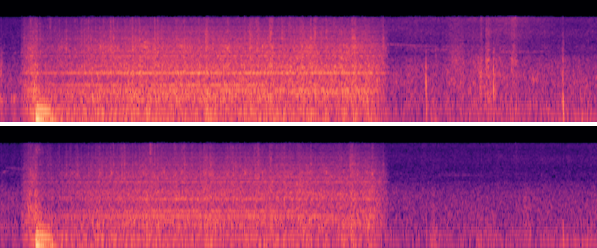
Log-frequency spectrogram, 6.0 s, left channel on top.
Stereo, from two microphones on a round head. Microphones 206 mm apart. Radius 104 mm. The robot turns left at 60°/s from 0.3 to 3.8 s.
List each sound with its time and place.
0.3 s breathing: 40° right (ahead or behind), 0.6 m; by 0.6 s 30° right (ahead or behind), 0.6 m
